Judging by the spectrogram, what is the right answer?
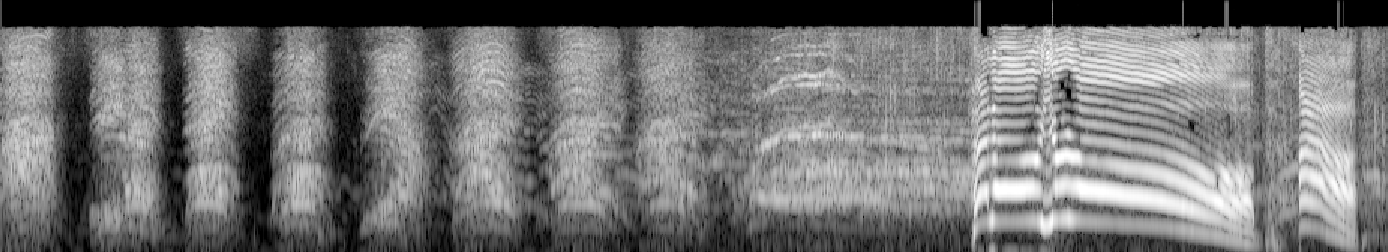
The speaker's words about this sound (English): So, und am Ende vom Countdown tobender Applaus und dann sind wir in ganz Europa zu sehen und zu hören, meine Damen und Herren.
